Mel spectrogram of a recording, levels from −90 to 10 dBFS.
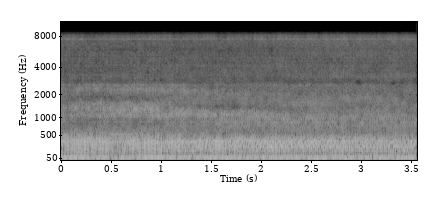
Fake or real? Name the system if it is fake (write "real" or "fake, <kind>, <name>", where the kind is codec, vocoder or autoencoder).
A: fake, vocoder, WaveNeXt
